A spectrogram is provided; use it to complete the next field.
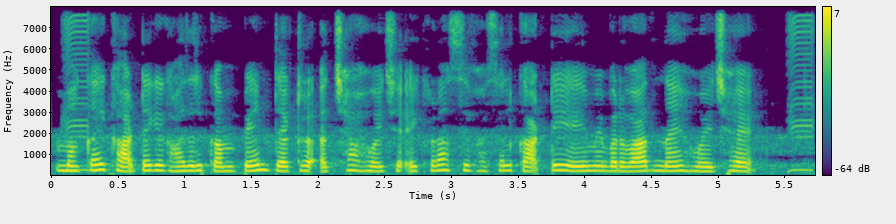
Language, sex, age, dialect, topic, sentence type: Maithili, female, 18-24, Angika, agriculture, question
